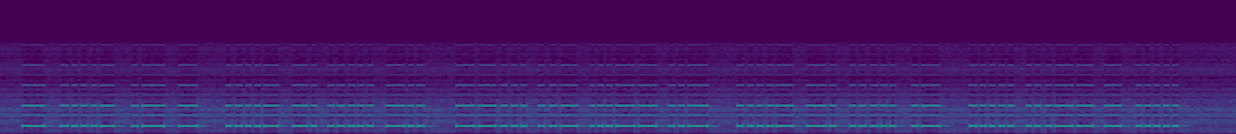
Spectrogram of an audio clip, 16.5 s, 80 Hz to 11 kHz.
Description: Morse code (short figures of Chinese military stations), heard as a keyed tone, hand-sent with a straight key, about 19 wpm, 820 Hz, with room echo. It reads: 0410 4958 7232 4951 5305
